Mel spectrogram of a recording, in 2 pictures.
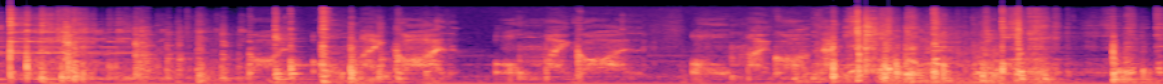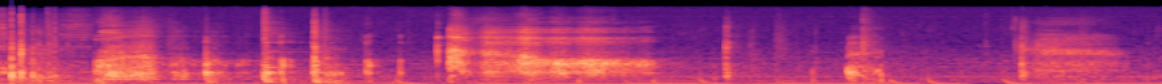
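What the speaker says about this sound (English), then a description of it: "I was trying to get the top for the pan and everything fell." Pans and lids falling and clattering in a kitchen, a burst of metallic clanks, clinks and rattles, close and loud, with whispering voices in between.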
